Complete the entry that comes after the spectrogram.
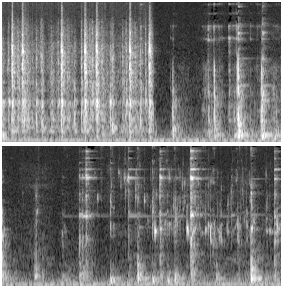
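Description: A brisk burst of typewriter keystrokes, a dozen or so sharp, evenly spaced clacks, close and fairly loud, then softer clinking of cups and dishes with a trickle of liquid. No one speaks.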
